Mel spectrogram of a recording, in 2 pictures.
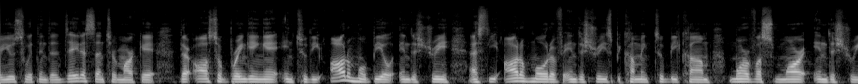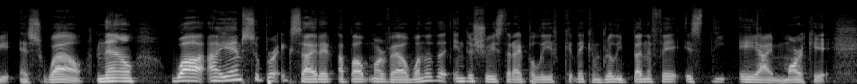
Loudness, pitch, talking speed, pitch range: -21 LUFS, 120 Hz, 180 wpm, 115-130 Hz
